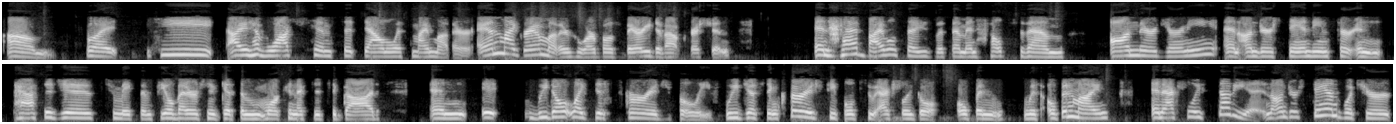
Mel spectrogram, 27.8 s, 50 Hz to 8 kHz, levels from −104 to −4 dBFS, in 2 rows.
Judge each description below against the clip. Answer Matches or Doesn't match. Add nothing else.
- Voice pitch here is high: Matches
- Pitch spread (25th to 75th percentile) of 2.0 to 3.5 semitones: Doesn't match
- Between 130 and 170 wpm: Matches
